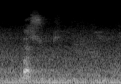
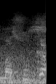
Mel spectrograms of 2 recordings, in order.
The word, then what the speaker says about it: Masuka: Madame Fifi Masuki. Est-ce que je prononce bien son nom déjà? C'est Masuka? C'est Fifi Masuka.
